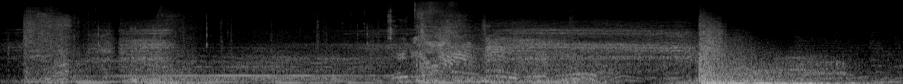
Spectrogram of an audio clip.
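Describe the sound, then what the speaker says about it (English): Flashbang grenades in the Alan Wake game go off as sharp broadband bursts, one around the middle and another loud one near the end, amid game noise and someone talking. "Thank God for those flashbangs."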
